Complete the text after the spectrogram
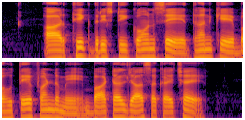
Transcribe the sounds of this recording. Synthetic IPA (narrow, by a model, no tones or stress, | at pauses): aːɾt̪ʰɪkd̪ɾɪsʈikɔːnsed̪ʱənkebəɦʊt̪efʰə̃ɳɖmḛ̃baːʈəld͡ʒaːsəkət͡ʃʰɛː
